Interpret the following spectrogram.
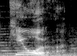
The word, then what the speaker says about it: kia ora: that's pronounced care it's it's almost you almost don't say the a key it's almost like Kia without the a at the end of it and then the next one is o r a aura and what that is is basically a greeting it's a generic greeting and you say it like this Kia Ora so it's almost like one word and a little little bit of a roll on the R so that's key order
